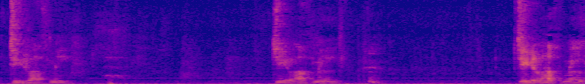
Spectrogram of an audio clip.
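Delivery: soft, low, searching question; gentle asking. Acted. God asking the listener about love, gently. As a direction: ask it softly, leaving space. Question repeated softly to congregation.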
